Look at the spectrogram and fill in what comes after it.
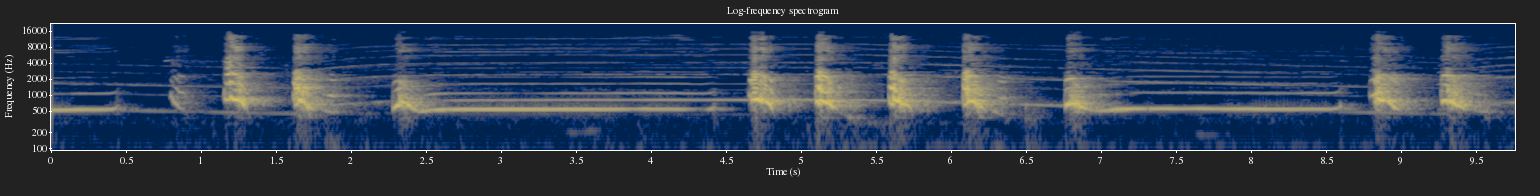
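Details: Golden retriever Torakichi howls in response to a police car siren, with clusters of abrupt, harmonic yelps broken by pauses over a steady, low siren tone in the background.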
